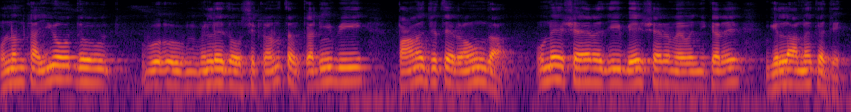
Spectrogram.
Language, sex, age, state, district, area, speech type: Sindhi, male, 60+, Gujarat, Kutch, rural, spontaneous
